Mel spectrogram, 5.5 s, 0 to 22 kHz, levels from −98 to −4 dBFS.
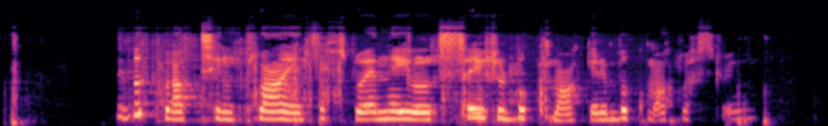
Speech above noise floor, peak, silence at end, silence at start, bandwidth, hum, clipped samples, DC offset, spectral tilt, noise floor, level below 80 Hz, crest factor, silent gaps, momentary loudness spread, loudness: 66 dB; -2 dBFS; 0.4 s; 0.1 s; 9.6 kHz; none; under 0.1%; under 0.1%; -2 dB/octave; -85 dBFS; -72 dBFS; 18 dB; none; 19 LU; -18 LUFS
